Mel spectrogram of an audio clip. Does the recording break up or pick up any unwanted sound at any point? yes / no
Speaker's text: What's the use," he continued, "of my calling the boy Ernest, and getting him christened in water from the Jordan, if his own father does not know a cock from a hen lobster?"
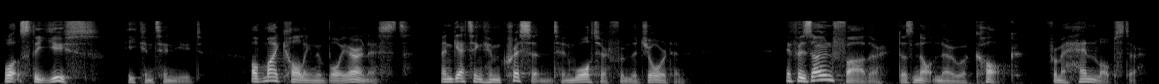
no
